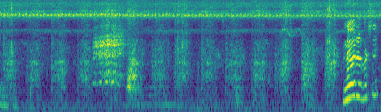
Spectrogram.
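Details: Goat at an animal pen by a grandmother's house in a village, set in a garden amid forest where cows and goats are kept; one short wavering bleat near the end over steady hiss and faint voices.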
